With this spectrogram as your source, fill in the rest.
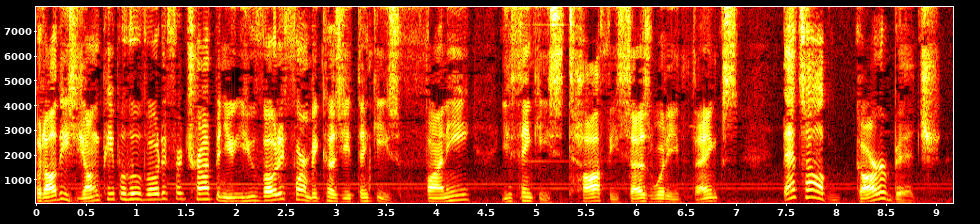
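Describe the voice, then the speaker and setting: A man talks at a moderate tempo, his pitch swinging very widely, while music sounds behind him. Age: 60s. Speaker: social media commentator. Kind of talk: casual vlog rant. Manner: halting, repetitive.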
